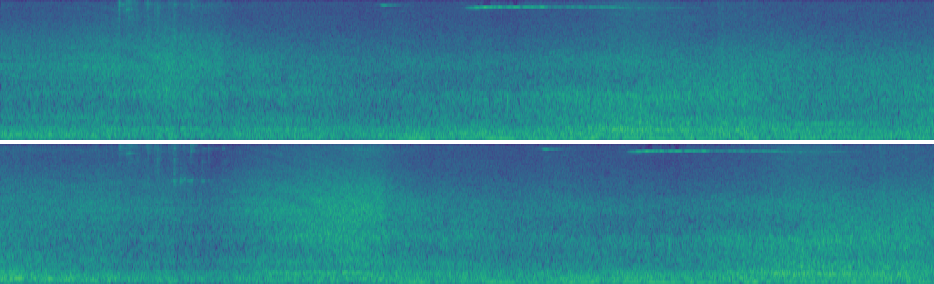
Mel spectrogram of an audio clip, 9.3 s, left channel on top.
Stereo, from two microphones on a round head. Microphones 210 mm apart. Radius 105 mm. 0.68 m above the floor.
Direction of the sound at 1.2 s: 30° left (ahead or behind).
